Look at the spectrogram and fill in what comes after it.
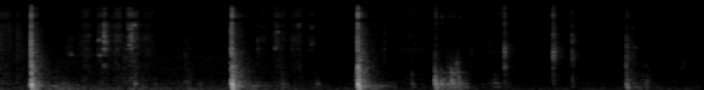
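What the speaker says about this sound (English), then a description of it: "cut my rawhide into pieces and get that in our mess tin" Tough, unsoaked rawhide being cut into pieces with a knife for hide glue, heard as a few sharp rasping cuts spaced irregularly, with quieter scraping in between, close up and without speech.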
